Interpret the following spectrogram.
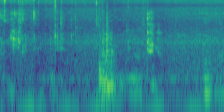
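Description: Rustling and scraping of branches and leaves being pushed aside, with a short louder knock about a second in.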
